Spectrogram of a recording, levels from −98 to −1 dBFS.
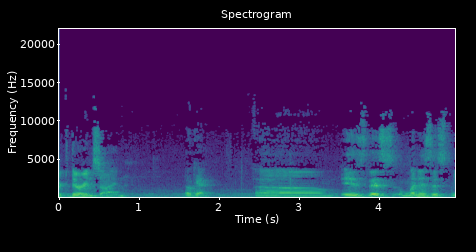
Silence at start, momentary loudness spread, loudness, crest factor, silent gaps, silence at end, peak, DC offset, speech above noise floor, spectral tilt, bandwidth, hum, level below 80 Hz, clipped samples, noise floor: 0 s; 22 LU; -33 LUFS; 20 dB; none; 0 s; -14 dBFS; under 0.1%; 20 dB; -5 dB/octave; 12 kHz; none; -66 dBFS; under 0.1%; -53 dBFS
